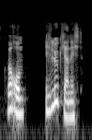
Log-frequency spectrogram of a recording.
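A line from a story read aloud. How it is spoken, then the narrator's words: Calling out. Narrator (German): rief sie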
